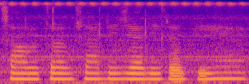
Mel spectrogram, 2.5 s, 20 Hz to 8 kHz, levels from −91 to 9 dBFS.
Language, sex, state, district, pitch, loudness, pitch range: Hindi, female, Chhattisgarh, Raipur, 205 Hz, -15 LUFS, 200-205 Hz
